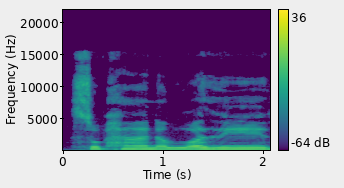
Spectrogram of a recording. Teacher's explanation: ذی کو ہم نے لمبا کیا، یا مدہ ہے یا ساکن سے پہلے زیر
